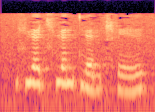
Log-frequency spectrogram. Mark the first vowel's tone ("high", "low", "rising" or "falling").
high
